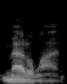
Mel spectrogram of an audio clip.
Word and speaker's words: Madeleine: So I make up a very small portion of what this man does, Mr. Brian Madeleine. Am I saying it right? You got it, man. Brian Madeleine.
